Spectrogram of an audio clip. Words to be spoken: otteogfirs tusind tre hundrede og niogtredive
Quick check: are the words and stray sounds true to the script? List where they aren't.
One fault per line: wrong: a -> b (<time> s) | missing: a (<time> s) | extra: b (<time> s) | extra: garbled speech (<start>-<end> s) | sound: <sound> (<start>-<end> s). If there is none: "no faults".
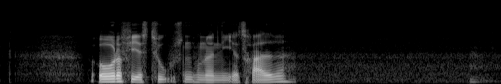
missing: tre (1.9 s)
